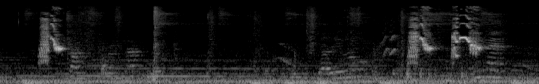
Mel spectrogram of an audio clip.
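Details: In the afternoon, a Nias hill myna gives loud, harsh squawks and a few sharp whistled notes in bursts over a steady low background hum.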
